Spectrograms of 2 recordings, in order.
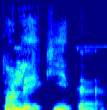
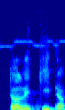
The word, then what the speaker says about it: Toleikyte: more time please the tricky one it's called tolekita tolikita perfect thank you so much okay so uh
